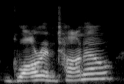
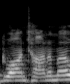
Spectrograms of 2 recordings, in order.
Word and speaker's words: Guarantano: his first name but his last name is gu guarantano I want to say it it's not quite Guantanamo which is all you want to say so you always say it wrong and I appreciate it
